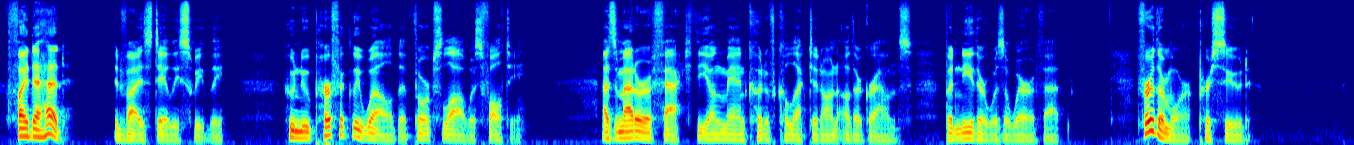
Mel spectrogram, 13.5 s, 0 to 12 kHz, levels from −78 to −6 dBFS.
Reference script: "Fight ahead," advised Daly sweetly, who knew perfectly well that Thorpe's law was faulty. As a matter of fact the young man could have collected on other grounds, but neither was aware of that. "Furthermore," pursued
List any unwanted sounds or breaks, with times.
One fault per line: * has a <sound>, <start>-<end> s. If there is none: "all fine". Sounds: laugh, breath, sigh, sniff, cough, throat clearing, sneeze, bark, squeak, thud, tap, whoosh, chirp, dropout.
all fine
